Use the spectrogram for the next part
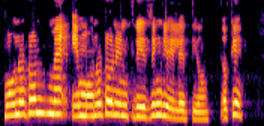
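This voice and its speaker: A woman's voice: high voice, animated, normal speed. Woman teaching maths, lo-fi sound. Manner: explains step by step with frequent rhetorical questions and "okay". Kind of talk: whiteboard maths lecture.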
